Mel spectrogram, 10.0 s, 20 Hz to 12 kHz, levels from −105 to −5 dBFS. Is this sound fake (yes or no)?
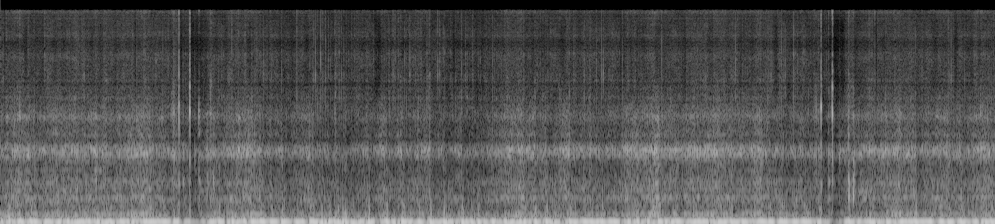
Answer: yes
